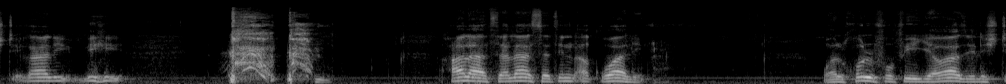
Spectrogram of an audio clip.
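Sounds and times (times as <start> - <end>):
man clearing his throat: 2.2 - 3.4.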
